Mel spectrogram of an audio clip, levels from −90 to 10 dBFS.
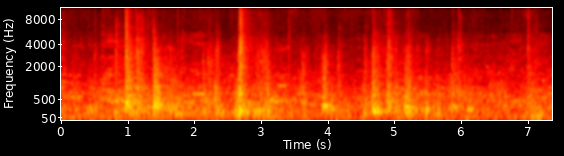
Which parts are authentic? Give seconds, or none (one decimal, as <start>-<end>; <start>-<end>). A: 0.0-7.4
